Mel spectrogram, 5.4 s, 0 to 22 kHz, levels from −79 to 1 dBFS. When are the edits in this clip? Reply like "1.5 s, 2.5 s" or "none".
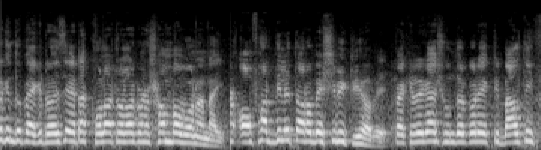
2.3 s, 3.9 s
